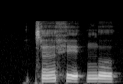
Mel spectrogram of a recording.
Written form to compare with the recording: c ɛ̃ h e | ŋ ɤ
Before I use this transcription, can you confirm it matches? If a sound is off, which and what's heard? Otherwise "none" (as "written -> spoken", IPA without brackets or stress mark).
none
